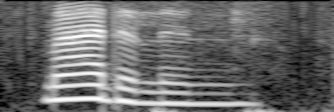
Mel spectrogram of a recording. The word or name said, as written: madeleine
